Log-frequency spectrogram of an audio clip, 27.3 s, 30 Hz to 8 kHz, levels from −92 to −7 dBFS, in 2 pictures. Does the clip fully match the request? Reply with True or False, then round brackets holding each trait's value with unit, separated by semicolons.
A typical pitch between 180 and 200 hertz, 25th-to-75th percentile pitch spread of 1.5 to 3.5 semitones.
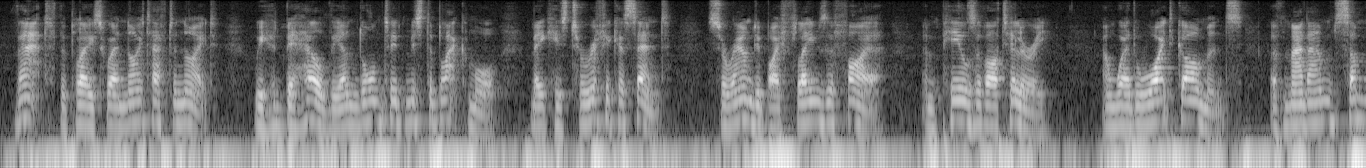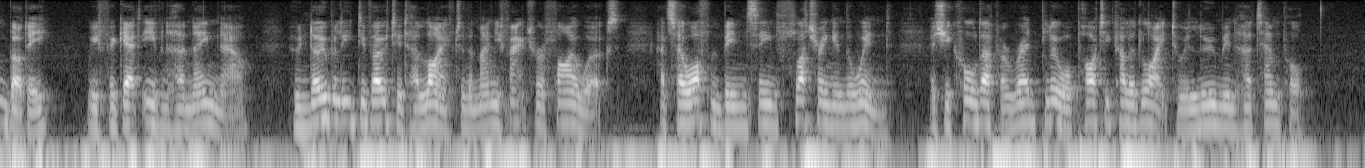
False (125 Hz; 2.8 semitones)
